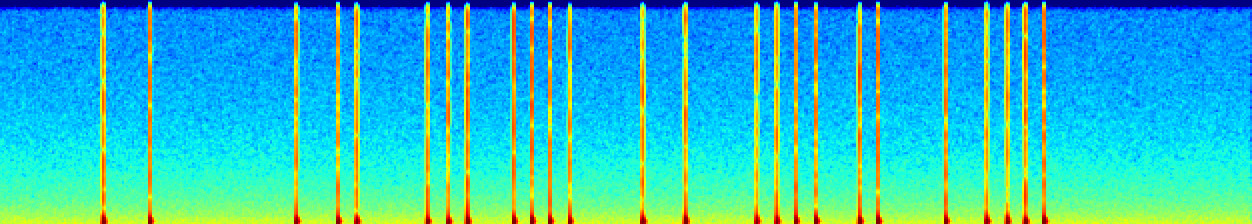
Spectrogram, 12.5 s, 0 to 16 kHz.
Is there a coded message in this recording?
Yes: tap code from 1.1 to 10.5 s, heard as knocks on a wall, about 5 knocks a second. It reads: A BOARD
